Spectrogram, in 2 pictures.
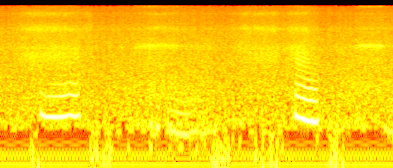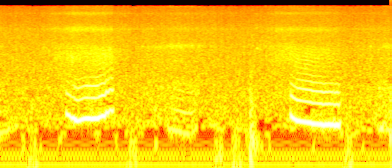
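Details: Goro, a pet cat kept at home, snoring loudly while asleep indoors: tonal, whistling snores that slide downward in pitch, repeating roughly every two to three seconds over a soft steady background.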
